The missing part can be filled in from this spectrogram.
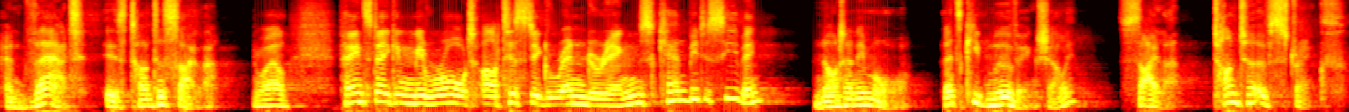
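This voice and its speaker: An actor with a British accent voicing an urbane, dry-witted, sardonic magic cuff in a video game, speaking in a formal, articulate way. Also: male voice, fairly high pitch, very animated, takes it slowly, full character voice. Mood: grave, wry exposition. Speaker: video game companion character. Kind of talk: scripted game dialogue.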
